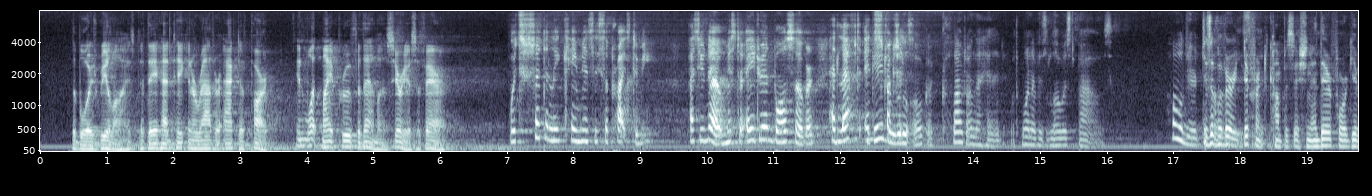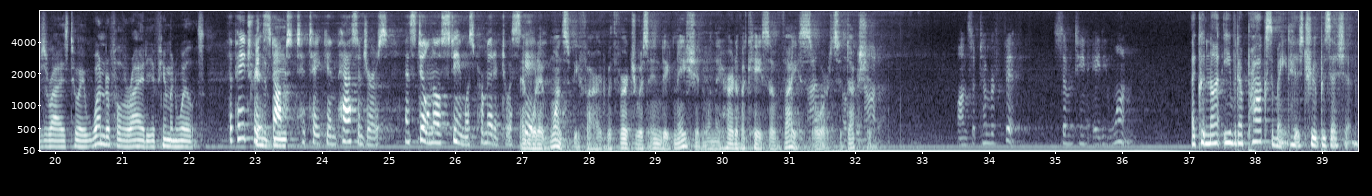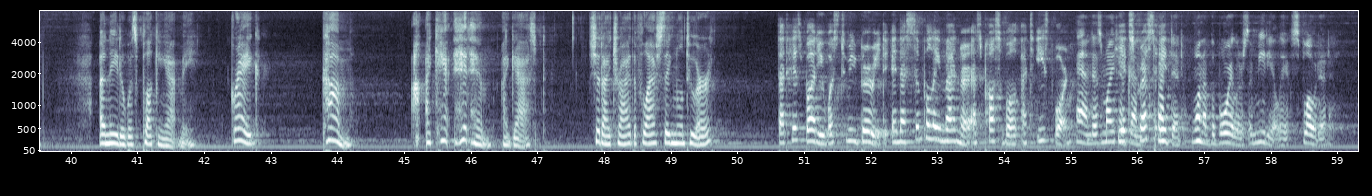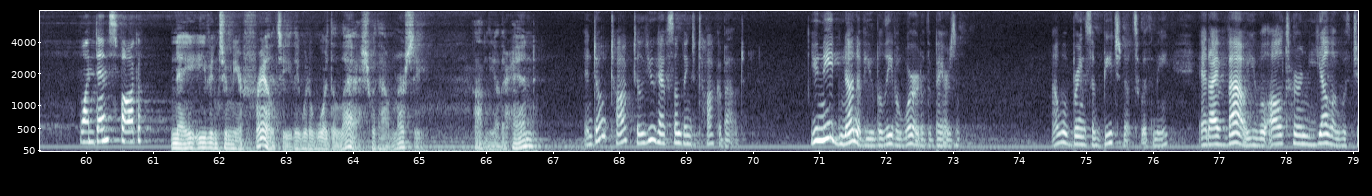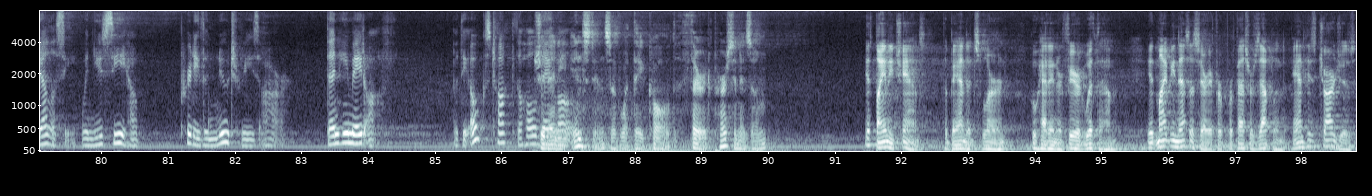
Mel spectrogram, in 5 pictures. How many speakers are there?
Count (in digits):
8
